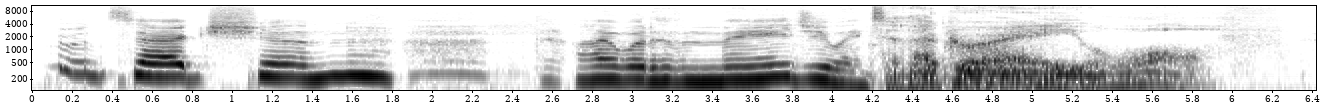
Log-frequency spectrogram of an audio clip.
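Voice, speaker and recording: A British man playing a suave, possessive werewolf villain in an audio roleplay, grandiose and mock-gentlemanly, moving between hushed murmurs and cries. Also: mid-range voice, vocal fry, full character voice. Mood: grandiose, anguished.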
